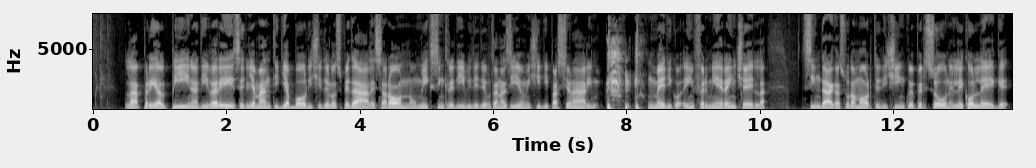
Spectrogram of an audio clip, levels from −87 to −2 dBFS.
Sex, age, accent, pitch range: male, 40-59, native, 85-105 Hz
